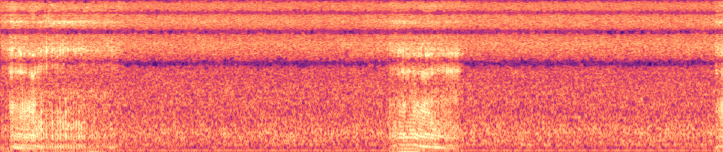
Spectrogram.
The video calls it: Lucy the bloodhound snoring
